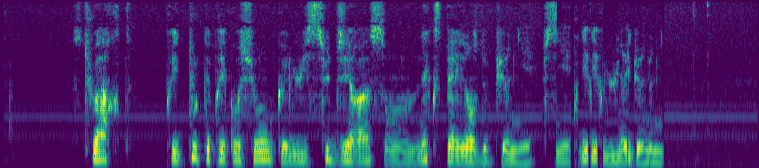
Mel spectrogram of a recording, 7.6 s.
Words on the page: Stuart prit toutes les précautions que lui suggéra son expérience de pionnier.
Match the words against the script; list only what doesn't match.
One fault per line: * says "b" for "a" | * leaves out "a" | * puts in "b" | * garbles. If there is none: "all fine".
* garbles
